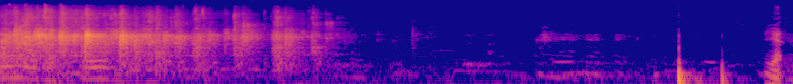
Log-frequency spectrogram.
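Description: An audience breaks into loud, dense applause that lasts a couple of seconds before fading out, followed by near silence broken by a few soft low thumps.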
